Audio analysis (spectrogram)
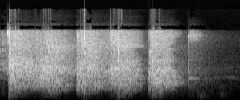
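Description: A classroom of students claps together in a rhythmic five-count pattern, loud and close. The dense clatter of many hands comes in several strong bursts, then fades out, with no talking over it.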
